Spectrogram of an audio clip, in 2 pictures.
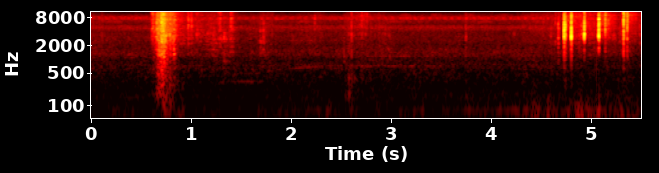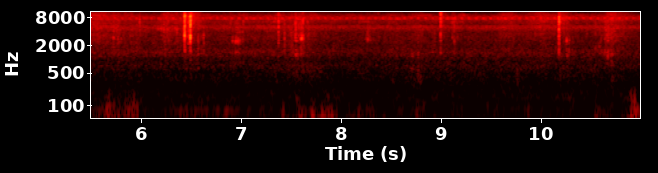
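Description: Hand scythe cutting through dense ragweed: one loud swish about a second in, a quick run of sharp clicks and rustling in the middle, and lighter swishes after.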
